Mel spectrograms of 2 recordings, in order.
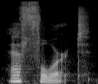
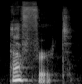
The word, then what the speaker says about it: effort: pronounced cotton not cotton next is effort remember the o is schwa there's no sound it should not be pronounced as effort it's effort next is lemon many students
